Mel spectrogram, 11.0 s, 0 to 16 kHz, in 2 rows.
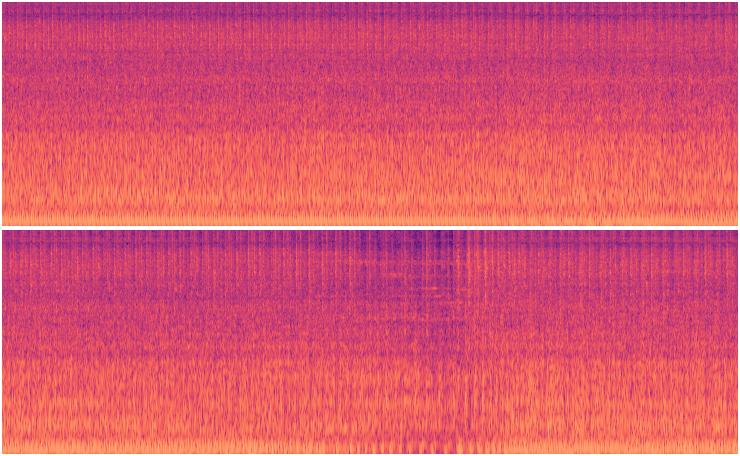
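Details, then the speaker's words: Old 16 hp Briggs and Stratton opposed-twin riding mower engine, with a modified choke cable, running normally: an even, steady low drone with a smooth step in speed and no knocks or misses; runs smooth with lots of power. "This is one of my favorite engines that Briggs and Stratton ever built. They run really smooth and they have a lot of power."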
